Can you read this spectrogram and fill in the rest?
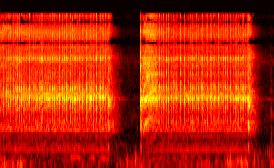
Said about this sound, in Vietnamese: Đặc trưng có máy của Panasonic nó im như thế này.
